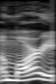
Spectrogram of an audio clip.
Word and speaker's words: Amarii: Amari, yeah, you got it, with 2 I's.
